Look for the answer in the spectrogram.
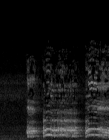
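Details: Bangkok chicken giving a strange-sounding call: three loud, harsh, buzzy bursts after half a second of quiet, the middle one longest and the last cut off.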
